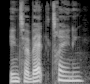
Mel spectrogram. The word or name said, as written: intervaltræning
